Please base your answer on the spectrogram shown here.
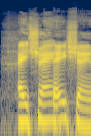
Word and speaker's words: Achane: Achane, excuse me.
